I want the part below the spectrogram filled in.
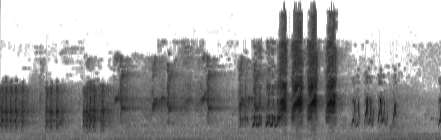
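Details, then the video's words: Excited bird chirping used as a lure to draw birds out of dense bushes: soft buzzy twitters early on, building into loud, sharp, high chirps in quick succession. "SUARA PIKAT BURUNG pelamboyan ribut"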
